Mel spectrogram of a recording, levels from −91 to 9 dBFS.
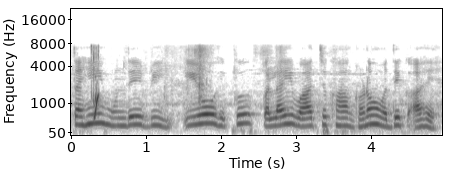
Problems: constant background noise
